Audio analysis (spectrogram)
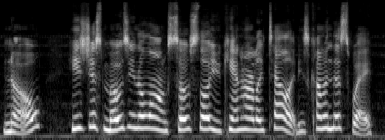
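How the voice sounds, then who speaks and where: Woman acting out an earnest, high-voiced Southern boy. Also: lively intonation, moderate pace, no room sound. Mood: earnest, worried. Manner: earnest Southern country dialect. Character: worried, earnest young boy, older brother.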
